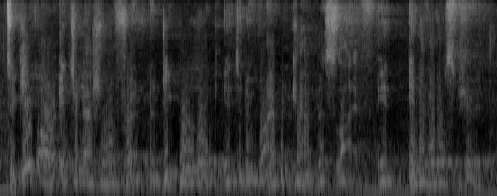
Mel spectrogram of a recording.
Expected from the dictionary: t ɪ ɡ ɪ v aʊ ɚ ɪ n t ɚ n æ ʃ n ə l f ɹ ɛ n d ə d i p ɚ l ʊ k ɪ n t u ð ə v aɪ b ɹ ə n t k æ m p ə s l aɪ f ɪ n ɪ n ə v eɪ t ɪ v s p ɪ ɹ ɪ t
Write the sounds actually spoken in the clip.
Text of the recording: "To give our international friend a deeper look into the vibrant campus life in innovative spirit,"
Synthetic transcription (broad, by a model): t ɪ ɡ ɪ v aʊ ɚ ɪ n t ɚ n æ ʃ n l f ɹ ɛ n d ə d i p ɚ l ʊ k ɪ n t u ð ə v aɪ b ə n k æ m p ə s l aɪ f ɪ n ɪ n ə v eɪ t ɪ b s p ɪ ɹ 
